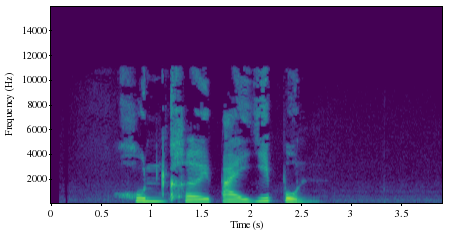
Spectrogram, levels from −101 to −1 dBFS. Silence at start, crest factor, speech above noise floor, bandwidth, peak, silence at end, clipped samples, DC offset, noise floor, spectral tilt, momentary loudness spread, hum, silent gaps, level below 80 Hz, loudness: 0.7 s; 20 dB; 44 dB; 11.5 kHz; -12 dBFS; 1.35 s; under 0.1%; under 0.1%; -72 dBFS; -6 dB/octave; 5 LU; none; none; -80 dBFS; -29 LUFS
